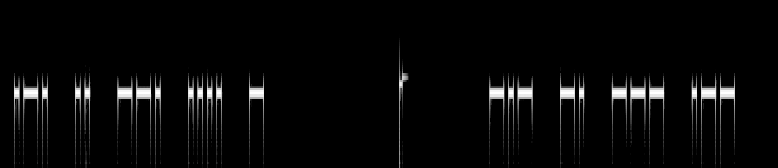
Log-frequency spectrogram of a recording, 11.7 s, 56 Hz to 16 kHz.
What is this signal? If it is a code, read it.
Morse code, heard as a keyed tone, about 17 wpm, spaced as for 12 wpm, 700 Hz. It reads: RIGHT KNOW
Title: 2x Character Spacing - Top 200 Words - 17wpm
